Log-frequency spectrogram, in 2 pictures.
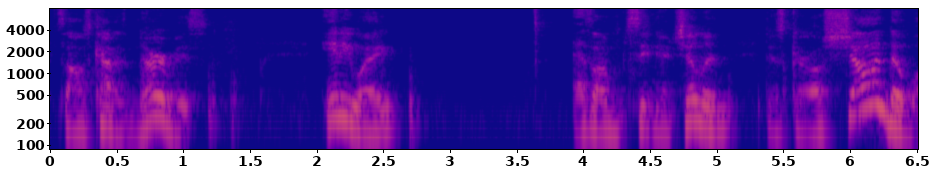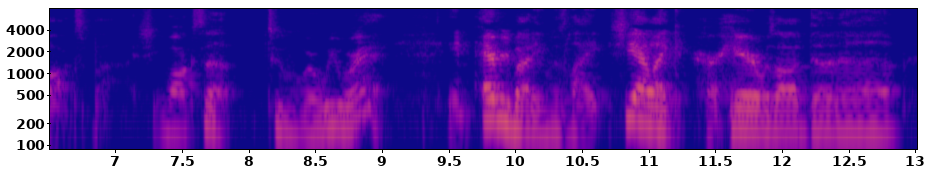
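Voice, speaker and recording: A man's voice: fairly high pitch, moderate pace. An American man telling a personal story casually, in slangy speech, acting out bits of dialogue as he goes. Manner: animated slangy talk, acting out childhood dialogue. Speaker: storyteller host.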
